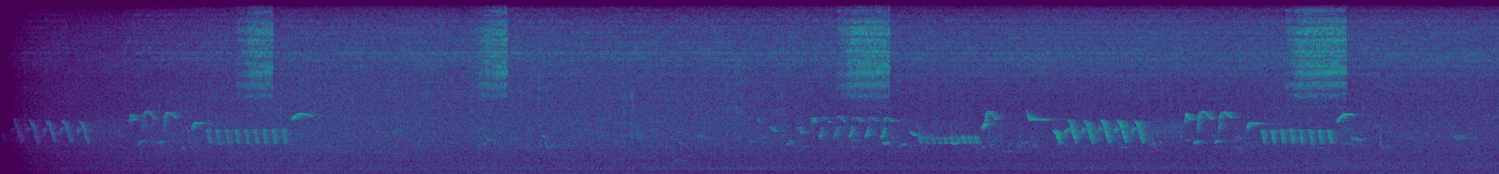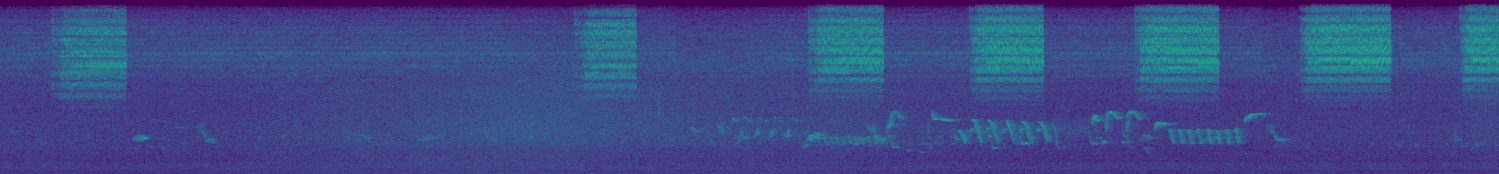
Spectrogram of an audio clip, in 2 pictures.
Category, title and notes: Soundscapes > Nature
A morning recording at Croxall Lakes, Staffordshire.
